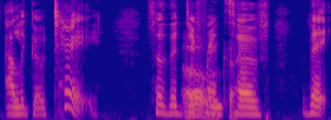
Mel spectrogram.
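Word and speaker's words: Aligoté: different way oh okay so i have always pronounced it allegot yeah that's what i would say okay and then on their wine label and also talking to the winemaker he says aligote so the difference of the e the french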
